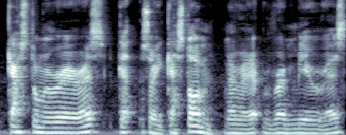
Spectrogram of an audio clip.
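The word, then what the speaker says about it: Gastón Ramírez: 51st minute, Gaston Ramirez, that's how you say it.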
